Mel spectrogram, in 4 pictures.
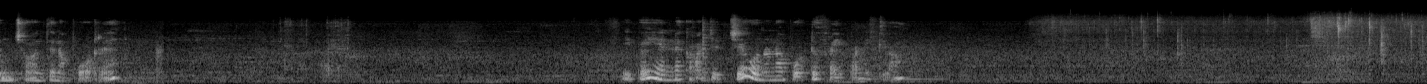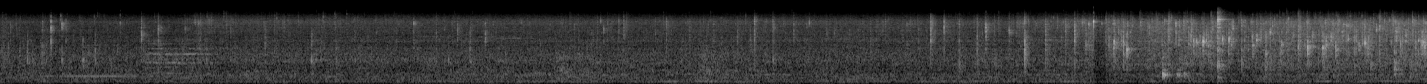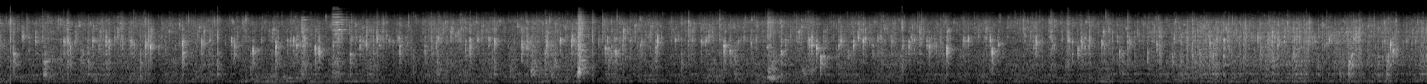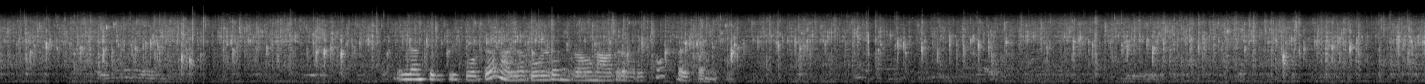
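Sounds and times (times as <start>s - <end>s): food sizzling in hot oil: 10.3s - 57.0s.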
